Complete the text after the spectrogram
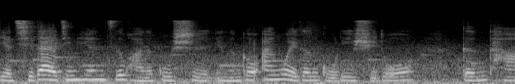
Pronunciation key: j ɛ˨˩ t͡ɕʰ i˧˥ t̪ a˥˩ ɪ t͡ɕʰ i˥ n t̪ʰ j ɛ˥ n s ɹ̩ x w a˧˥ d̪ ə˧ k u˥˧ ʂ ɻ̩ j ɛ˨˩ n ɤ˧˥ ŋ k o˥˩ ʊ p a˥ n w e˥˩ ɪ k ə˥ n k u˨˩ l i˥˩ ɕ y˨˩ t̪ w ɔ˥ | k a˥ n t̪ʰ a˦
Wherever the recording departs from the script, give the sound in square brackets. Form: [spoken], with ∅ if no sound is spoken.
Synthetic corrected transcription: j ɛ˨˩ t͡ɕʰ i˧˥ t̪ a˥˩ ɪ [t͡ɕ] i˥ n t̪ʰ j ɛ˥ n [t͡s] ɹ̩ x w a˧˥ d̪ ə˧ k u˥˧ ʂ ɻ̩ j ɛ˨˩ n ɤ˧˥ ŋ k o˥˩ ʊ [ʔ] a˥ n w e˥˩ ɪ k ə˥ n k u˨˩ l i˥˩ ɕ y˨˩ t̪ w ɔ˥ | k [ə˥] n t̪ʰ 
